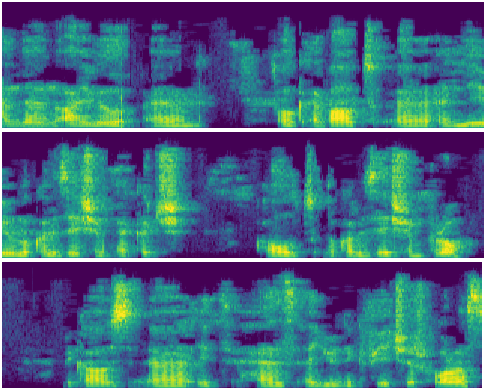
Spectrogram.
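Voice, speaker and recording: Fairly slow, fairly even speech from a man with a fairly low pitch and a non-native accent. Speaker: software developer. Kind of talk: tutorial. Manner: halting, many fillers.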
